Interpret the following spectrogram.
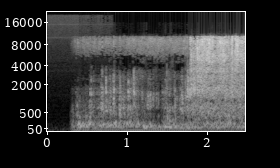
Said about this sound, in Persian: هنوز اندکی از ساعت 5 صبح سپری نشده که صدای انفجار مهیبی در دل کوههای قائمیه در حاشیه زاینده رود می‌پیچد. انفجار با نیروگاه برق اصفهان، قدیمی‌ترین نیروگاه برق این استان، ارتباط دارد.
